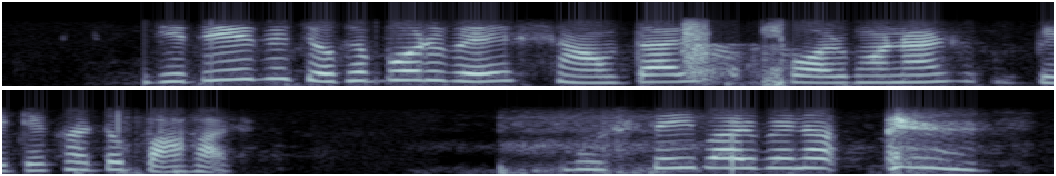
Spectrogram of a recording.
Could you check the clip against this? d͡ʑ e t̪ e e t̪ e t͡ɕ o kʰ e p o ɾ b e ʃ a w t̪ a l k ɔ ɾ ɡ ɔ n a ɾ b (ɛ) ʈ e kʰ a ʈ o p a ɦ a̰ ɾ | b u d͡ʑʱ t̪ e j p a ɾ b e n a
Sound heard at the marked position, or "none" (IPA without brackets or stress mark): e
